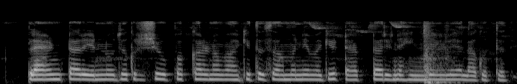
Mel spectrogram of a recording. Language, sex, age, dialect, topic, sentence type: Kannada, female, 31-35, Coastal/Dakshin, agriculture, statement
